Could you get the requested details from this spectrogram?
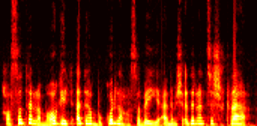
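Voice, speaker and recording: A woman's voice: a little high, rapid-fire, a little mellow, close to an everyday voice. A woman with an Egyptian Arabic accent voicing an easygoing, earnest young man who is smitten.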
